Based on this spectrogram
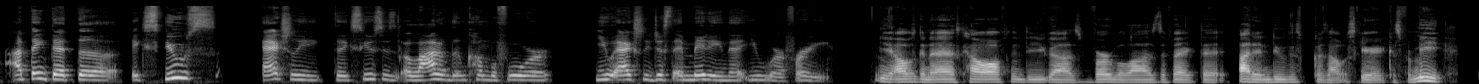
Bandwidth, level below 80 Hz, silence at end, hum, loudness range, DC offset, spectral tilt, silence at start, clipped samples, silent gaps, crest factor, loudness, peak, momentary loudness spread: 16.5 kHz; -66 dBFS; 0.3 s; none; 2 LU; under 0.1%; -5 dB/octave; 0.05 s; under 0.1%; none; 20 dB; -22 LUFS; -2 dBFS; 12 LU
